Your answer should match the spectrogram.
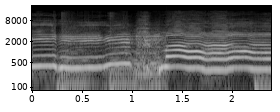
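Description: A woman singing into a microphone over musical accompaniment, holding long notes with a slight waver. Her pitch dips and climbs back about a second in.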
